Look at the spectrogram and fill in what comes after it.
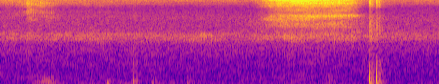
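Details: Dog fallen asleep after a belly rub: soft sleeping breaths with a faint whistling snore and a brief snort at the end; quiet dog snoring.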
